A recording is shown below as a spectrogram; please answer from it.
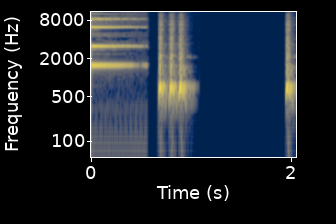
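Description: Logo sting sound effect: a bright bell-like ding that rings and fades over about half a second, followed by a quick run of about four short, low pops.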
